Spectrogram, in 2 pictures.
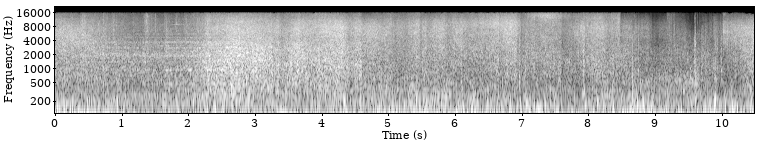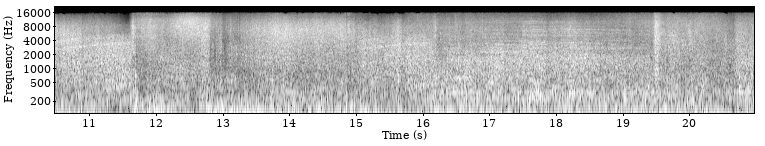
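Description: A huge ocean wave roars and crashes.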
